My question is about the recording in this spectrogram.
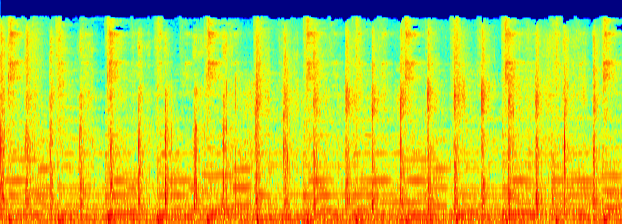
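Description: Upbeat background music with a steady percussive beat.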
